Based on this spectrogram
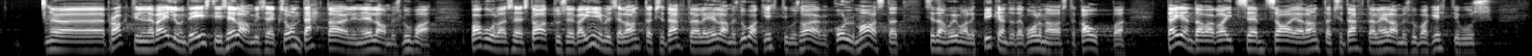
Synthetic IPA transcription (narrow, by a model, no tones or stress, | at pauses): prɑkt̪iline̞vælʲjund̪e̞ːst̪is̬e̞lɑmise̞kso̞nt̪æht̪ɑjɑline̞e̞lɑmislub̥ɑpɑɡulɑse̞st̪ɑːt̪ːˑuse̞ɡ̥ɑinime̞se̞lɑnt̪ːˑɑkse̞t̪æht̪ɑjɑlineelɑmis̬lub̥ɑke̞ht̪ivusɑjɑɡ̥ɑko̞lmɑːst̪ɑt̪ːˑ | se̞d̪ɑonvɤjmɑlik̚pikːˑe̞nd̪̥ɑd̪ɑko̞lme̞ɑːst̪ɑkɑwpˑːɑ | t̪æje̞nd̪ɑvɑkɑjt̪se̞sɑːjɑlɑnt̪ˑːɑkse̞t̪æht̪ɑjlinelɑmislubɑke̞ht̪ivus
